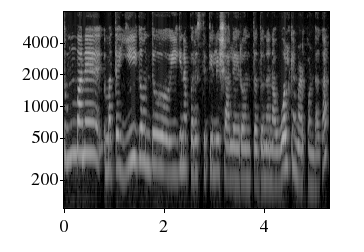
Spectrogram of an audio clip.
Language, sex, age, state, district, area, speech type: Kannada, female, 18-30, Karnataka, Chitradurga, rural, spontaneous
